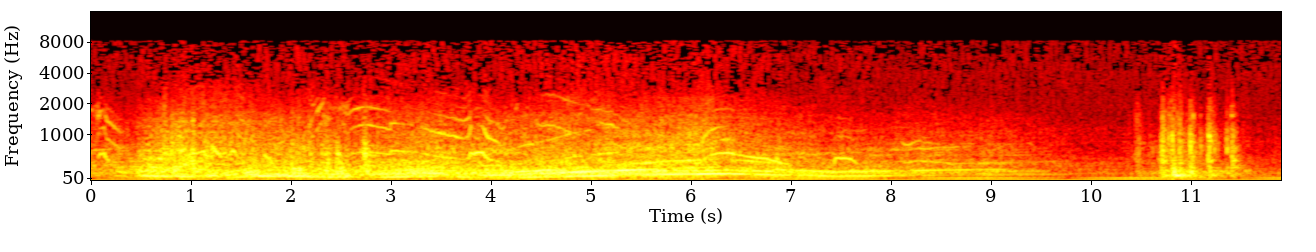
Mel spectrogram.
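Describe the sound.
A taxi cab drives around the block, its engine droning steadily beneath a child's wailing, pitch-bending crying, then a few sharp clunks like a car door near the end.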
